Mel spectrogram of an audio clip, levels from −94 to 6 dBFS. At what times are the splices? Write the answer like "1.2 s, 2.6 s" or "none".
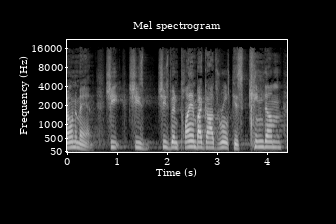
3.2 s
